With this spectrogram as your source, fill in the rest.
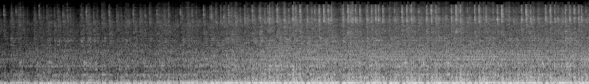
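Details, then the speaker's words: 1972 Chevy K20 on 38s with 6-inch lift, built 510 big-block V8 in the truck about 11 years: deep uneven lumpy idle around two beats a second, chopping hard over heavy low rumble; healthy big-cam idle. "this thing sounds mean it chops really hard it's a 5-10 big-block it's pretty much a built motor"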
